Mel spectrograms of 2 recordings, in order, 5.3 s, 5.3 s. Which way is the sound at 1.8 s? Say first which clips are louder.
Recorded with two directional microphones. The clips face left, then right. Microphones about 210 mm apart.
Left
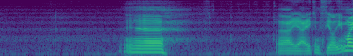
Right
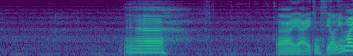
Left 5 dB; 20° left (ahead or behind).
